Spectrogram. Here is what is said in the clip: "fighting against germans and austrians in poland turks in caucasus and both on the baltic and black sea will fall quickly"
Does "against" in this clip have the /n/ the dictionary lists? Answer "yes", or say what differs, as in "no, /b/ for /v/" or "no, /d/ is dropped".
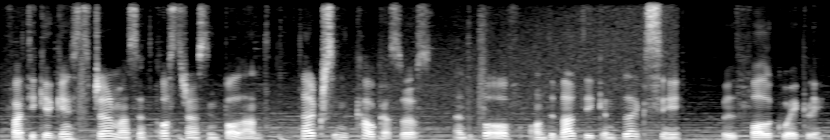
yes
